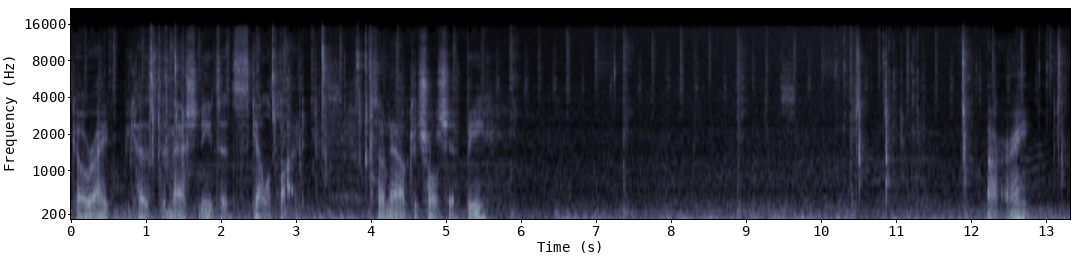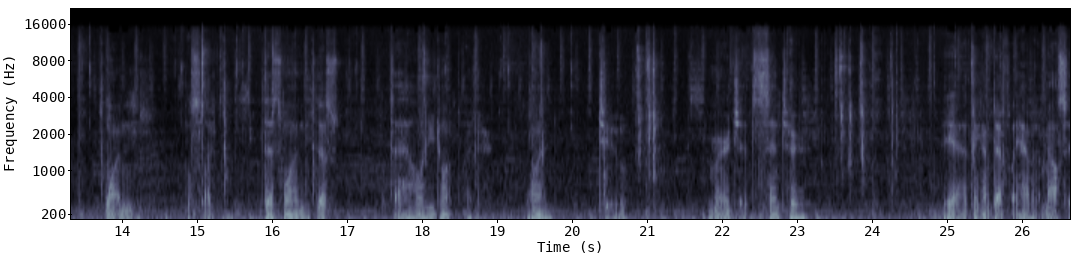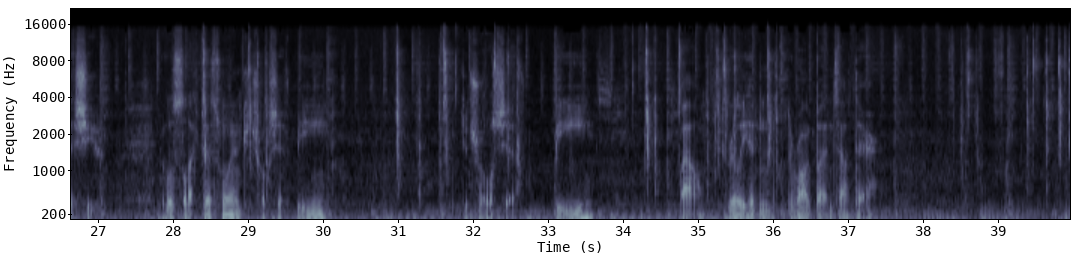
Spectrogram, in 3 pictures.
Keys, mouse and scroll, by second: 0.5 right click, 1.1 Tab, 1.5 ctrl+a, 2.4 click, 2.7 Tab, 3.8 ctrl+shift+b, 5.1-9.8 scroll up 1, 10.3 click, 10.7 shift+middle click, 10.9 shift+scroll up 1, 12.1 shift+middle click, 12.4-13.0 scroll up 1, 13.0 click, 14.7 click, 14.8 click, 15.5 click, 16.2 click, 16.3 click, 17.0 click, 18.4 click, 19.1 click, 19.9 click, 21.0 alt+m, 22.3 click, 22.9 scroll down 1, 23.6 alt+a, 24.0 middle click, 24.6 scroll down 1, 24.9 middle click, 25.3 scroll down 1, 25.5 shift+middle click, 26.3 click, 27.4 scroll up 1, 29.0 shift+scroll up 1, 29.1 shift+v, 30.3-30.8 scroll up 1, 30.8 scroll, 30.8 scroll down 1, 31.0 shift+Caps_Lock, 32.3 ctrl+shift+b, 34.1 click, 34.7 scroll, 34.7 scroll down 1, 35.0 shift+middle click, 35.7 z, 35.7 scroll down 1, 36.0 Tab, 36.1 middle click, 36.9 scroll down 1, 37.4 middle click, 38.4 scroll up 1, 38.7 Tab, 39.5 KP_1, 39.9 KP_3.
